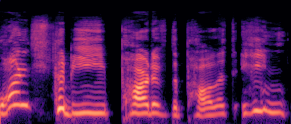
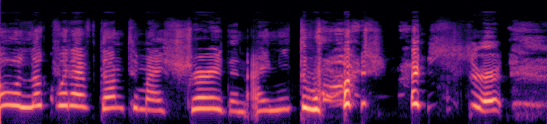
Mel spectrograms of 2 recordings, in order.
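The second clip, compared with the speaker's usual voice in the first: put-on high, whiny, complaining little baby voice; 8 semitones higher than usual. Retelling how a film character walks in after slipping in mud: imitating a whiny baby voice.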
